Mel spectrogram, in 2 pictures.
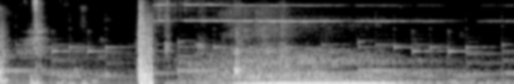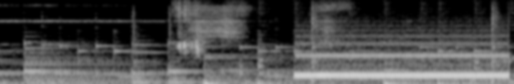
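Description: Background film music, with a sharp click just over a second in and a loud deep rumble lasting about a second and a half. Near the end a phone's ringback tone starts, a steady single tone showing that the outgoing call is ringing at the other end.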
